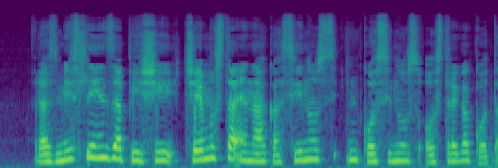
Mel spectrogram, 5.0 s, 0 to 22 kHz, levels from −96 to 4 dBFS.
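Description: Speech, with plainly audible codec damage throughout: the upper frequencies sound synthetic, and s sounds come out gritty and lispy. The likely cause is HE-AAC compression at a low bitrate, around 24 kbps, where the treble is rebuilt from copied lower bands rather than coded directly.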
